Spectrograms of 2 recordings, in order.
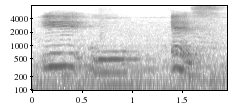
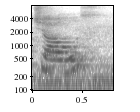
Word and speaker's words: chaos: Next word in the list है CHAOS. This is not chaos. It is pronounced as KAYOS. Chaos.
